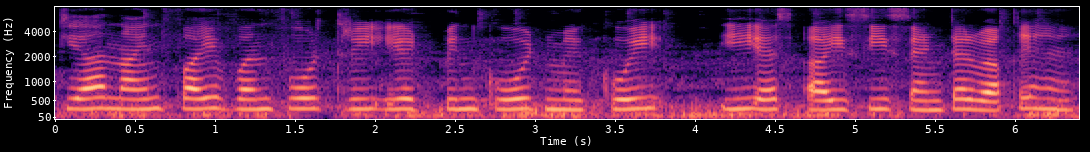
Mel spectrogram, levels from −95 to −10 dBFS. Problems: background sounds at intervals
